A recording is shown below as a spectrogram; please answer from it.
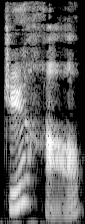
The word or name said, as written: zhi3hao3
